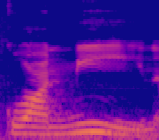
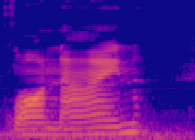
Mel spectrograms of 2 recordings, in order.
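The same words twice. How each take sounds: First: The last syllable does not sound like 'nine'. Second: The last syllable sounds like 'nine'. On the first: The speaker calls it right. "So now it's guanine" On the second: The speaker calls it wrong. "make it nine, like guanine"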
